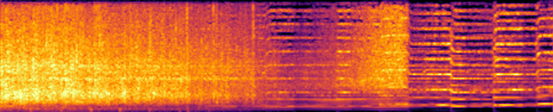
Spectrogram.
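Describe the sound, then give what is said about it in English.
A church audience applauds for a chaplain with a dense, steady clapping wash that thins after a few seconds as music with sustained tones comes in. “Come on, church. Can we just give it up for Chaplain Matt?”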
